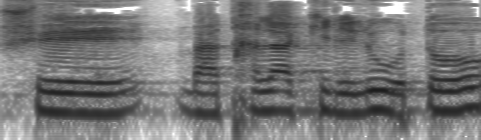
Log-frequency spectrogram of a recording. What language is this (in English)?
Hebrew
